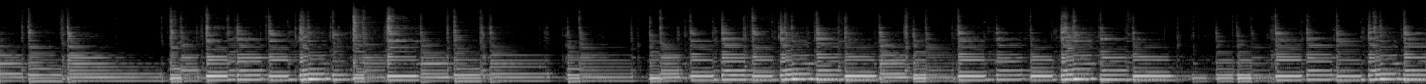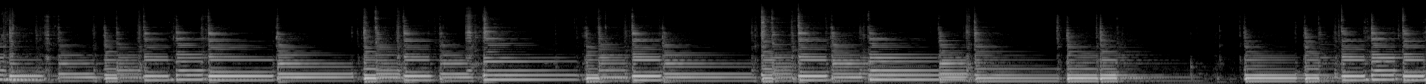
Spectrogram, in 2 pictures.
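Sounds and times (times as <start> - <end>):
sixties-style guitar practice: 0.0 - 28.5.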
